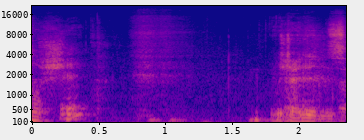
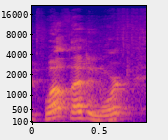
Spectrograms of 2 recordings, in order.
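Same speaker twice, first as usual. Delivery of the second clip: put-on thick Scottish accent; 6 semitones higher, 7 dB louder than usual. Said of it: "I got more Scottish".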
